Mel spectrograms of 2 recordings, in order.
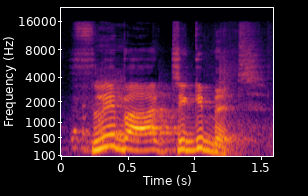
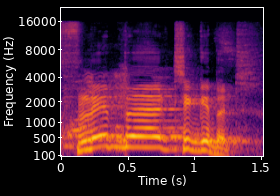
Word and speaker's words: flibbertigibbet: Flibbertigibbet. Can you even pronounce it? Excuse me, that is the correct pronunciation. If you want, flibbertigibbet.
